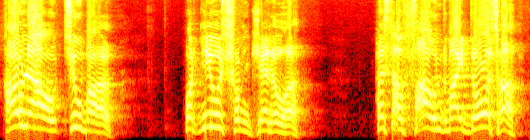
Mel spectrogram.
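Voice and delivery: Shylock's anguished cry for his daughter; Shylock, frantic. Acted. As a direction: bark at Tubal as a desperate father. Shylock demands news.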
